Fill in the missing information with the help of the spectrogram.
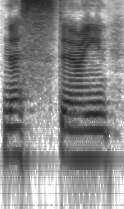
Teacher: Seen here has a sharp S hissing sound.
